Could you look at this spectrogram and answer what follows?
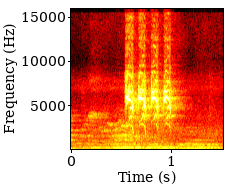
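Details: A tame, brown-chested sunbird in full voice utters a rapid burst of four thin, piercing high chirps, bright and evenly spaced, with a soft low background hum.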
